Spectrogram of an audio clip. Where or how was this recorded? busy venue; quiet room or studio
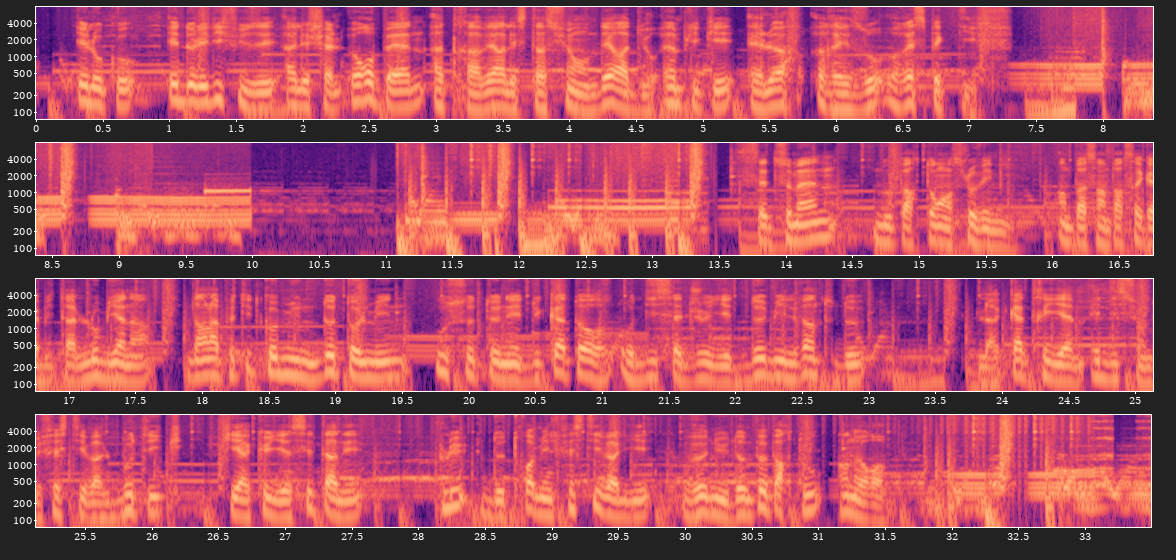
busy venue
